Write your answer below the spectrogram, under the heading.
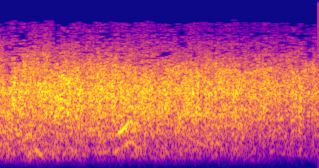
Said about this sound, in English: Everyone applaud together, please.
